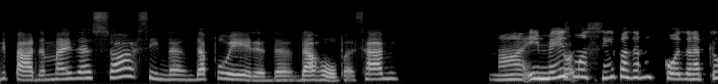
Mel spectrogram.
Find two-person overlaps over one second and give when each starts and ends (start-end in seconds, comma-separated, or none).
none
